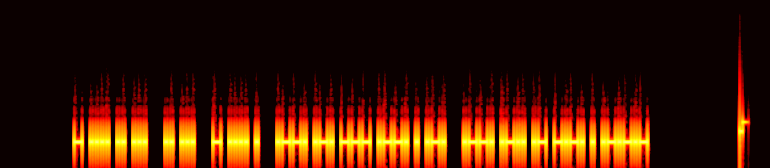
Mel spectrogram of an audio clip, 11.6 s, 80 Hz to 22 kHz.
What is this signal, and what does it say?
Morse code, heard as a keyed tone, about 29 wpm, 700 Hz. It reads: THIS IS THE PROPER PLACE.
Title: Sentences from Top 1000 Words - Review Part 5 - 30wpm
